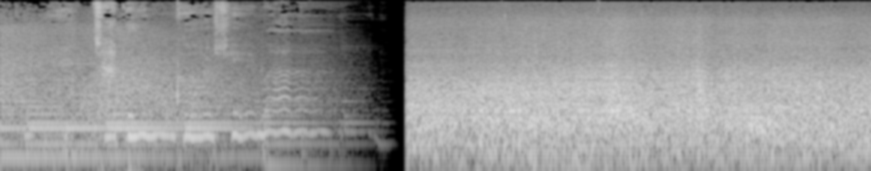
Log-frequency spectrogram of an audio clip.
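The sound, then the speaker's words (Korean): A short musical passage fades to a brief silence, then a loud, steady wash of ocean surf rolls in, waves breaking and hissing on the shore of Gwangalli beach with gentle swells rising and falling. “해수욕장 파도 소리를 깔겠습니다.”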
